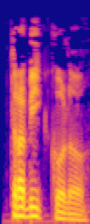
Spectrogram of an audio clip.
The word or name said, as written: trabiccolo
